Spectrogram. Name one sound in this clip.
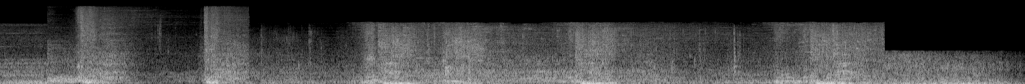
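Magic energy crackles and whooshes in bursts.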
